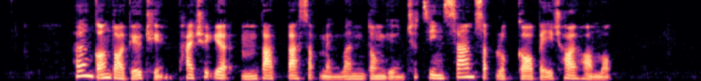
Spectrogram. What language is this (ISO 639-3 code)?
yue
